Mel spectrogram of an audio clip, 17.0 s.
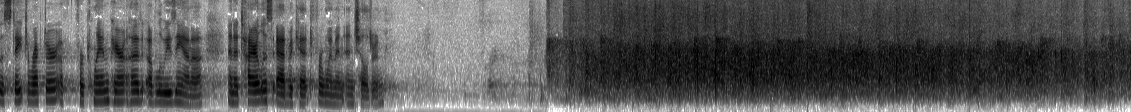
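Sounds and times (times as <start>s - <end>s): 
speech: 0.0s - 5.9s
audience applause: 8.1s - 16.9s.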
